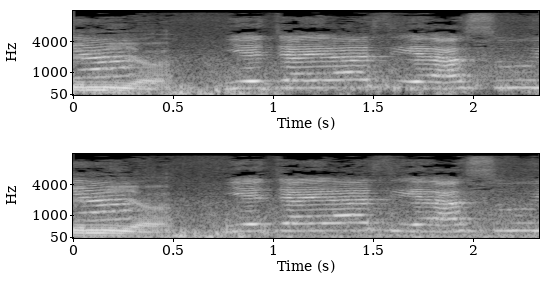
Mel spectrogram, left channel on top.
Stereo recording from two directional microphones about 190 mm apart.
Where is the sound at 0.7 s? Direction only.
50° left (ahead or behind).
